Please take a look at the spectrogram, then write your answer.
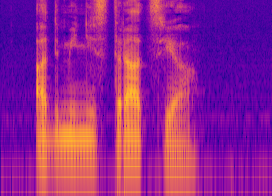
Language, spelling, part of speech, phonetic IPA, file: Polish, administracja, noun, [ˌadmʲĩɲiˈstrat͡sʲja], Pl-administracja.ogg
